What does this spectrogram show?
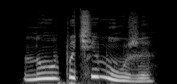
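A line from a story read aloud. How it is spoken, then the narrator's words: Hoarse drawl. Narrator (Russian): хрипло протянул мужчина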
